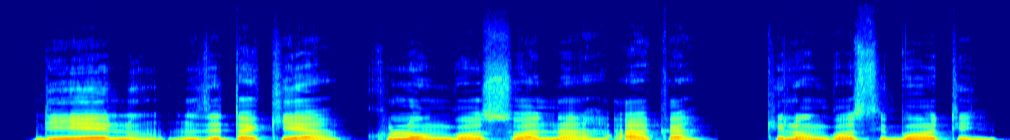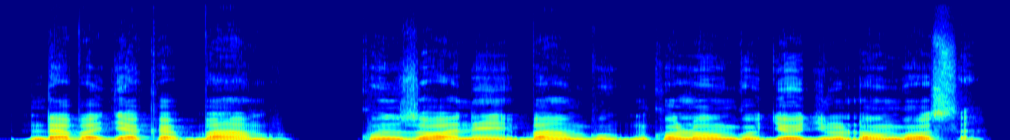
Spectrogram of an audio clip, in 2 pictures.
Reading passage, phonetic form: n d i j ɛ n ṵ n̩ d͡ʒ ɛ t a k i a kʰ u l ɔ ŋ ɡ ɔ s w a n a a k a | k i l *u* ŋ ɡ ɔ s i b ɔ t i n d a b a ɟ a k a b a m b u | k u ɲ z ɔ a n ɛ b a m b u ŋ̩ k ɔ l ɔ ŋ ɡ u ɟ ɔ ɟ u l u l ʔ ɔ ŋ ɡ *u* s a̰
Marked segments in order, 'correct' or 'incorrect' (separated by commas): incorrect, incorrect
